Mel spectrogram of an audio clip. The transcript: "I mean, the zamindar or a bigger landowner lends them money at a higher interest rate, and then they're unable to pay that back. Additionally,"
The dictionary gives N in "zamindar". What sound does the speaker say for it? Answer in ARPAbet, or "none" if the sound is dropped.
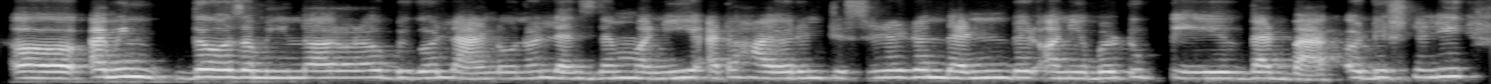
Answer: N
